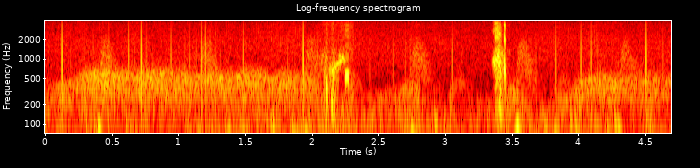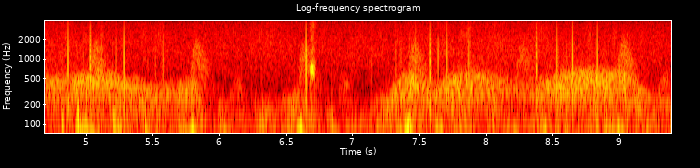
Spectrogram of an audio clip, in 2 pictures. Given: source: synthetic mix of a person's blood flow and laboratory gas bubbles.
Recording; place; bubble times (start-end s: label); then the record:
Doppler ultrasound of blood flow; subclavian vein
2.06-2.31 s: bubbles
3.34-3.49 s: bubbles
6.67-6.73 s: bubbles
From the record:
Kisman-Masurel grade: 123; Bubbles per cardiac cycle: 1 to 2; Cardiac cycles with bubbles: 10 to 50%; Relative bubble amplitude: loud (0.450 to 0.775); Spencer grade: 2 (many but less than half of the cardiac periods contain bubble signals, singularly or in groups); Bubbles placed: anywhere in the cardiac cycle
